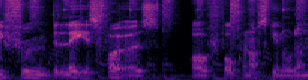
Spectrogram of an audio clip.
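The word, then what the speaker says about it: Volkanovski: actually the character model oh i didn't say it properly alright you miss it all right so this is volkanovsky on my days bro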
